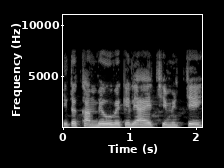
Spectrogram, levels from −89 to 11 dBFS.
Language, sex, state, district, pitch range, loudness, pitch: Marathi, male, Maharashtra, Dhule, 175-185 Hz, -16 LUFS, 180 Hz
